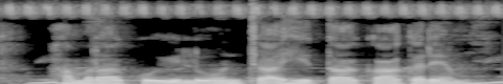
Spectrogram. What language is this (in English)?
Bhojpuri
